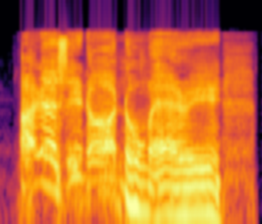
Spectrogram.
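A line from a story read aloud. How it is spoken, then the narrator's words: Giant shouting at speed. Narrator (German): brüllte Hagrid, den die steigende Geschwindigkeit nun flach auf den Rücken drückte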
